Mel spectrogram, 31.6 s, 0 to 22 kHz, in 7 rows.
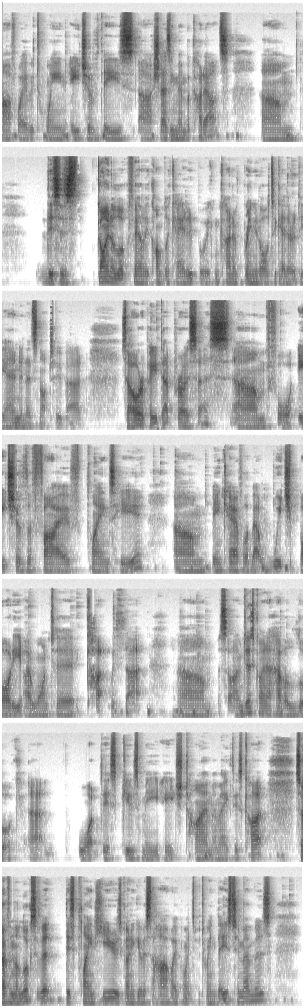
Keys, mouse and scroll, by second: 0.0 scroll down 2, 0.5 scroll up 1, 0.9 middle click, 2.2 middle drag, 2.9 scroll up 1, 3.4-4.2 middle drag, 5.1 click, 6.0 click, 8.7 click, 9.9 scroll up 1, 11.2 click, 13.8 click, 14.8 click, 15.7 click, 16.3 scroll up 1, 16.5-17.4 middle drag, 17.5 shift+middle click, 18.3 click, 19.0 click, 19.8-20.2 middle drag, 20.7 shift+middle click, 21.0-21.6 middle drag, 22.2-25.5 middle drag, 25.8 scroll down 1, 26.6 scroll down 1, 27.3-27.7 scroll down 1, 27.7 scroll up 1, 28.5-29.1 scroll down 4, 30.3-30.6 scroll up 2, 31.2 click.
